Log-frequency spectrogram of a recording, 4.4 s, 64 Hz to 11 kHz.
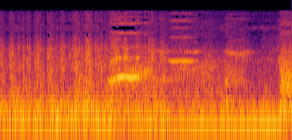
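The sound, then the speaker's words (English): A car engine rumbles steadily as the car is driven off the road across rough ground, with brief high squeals and creaks rising over the noise before it cuts off abruptly as a tire blows out, about 15 to 20 miles outside Puerto Vallarta. “I can drive the car off the road. But it'll be rough going for a moment, too.”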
